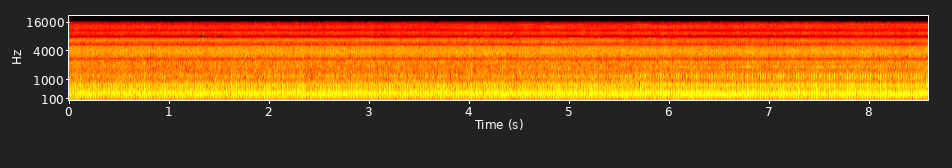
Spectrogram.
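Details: New Harbor Freight Central Pneumatic 68127 29-gallon 2hp 150psi air compressor at first switch-on for no-load break-in, fresh oil, tank drain open: steady even piston thump over smooth motor hum, no knocks or rattles, fairly quiet; normal unloaded running.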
